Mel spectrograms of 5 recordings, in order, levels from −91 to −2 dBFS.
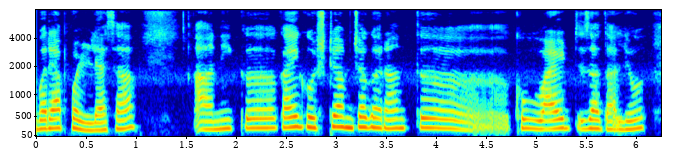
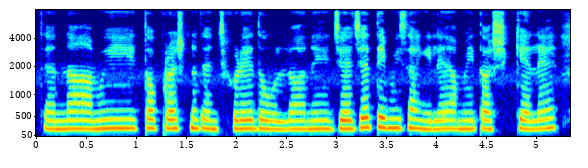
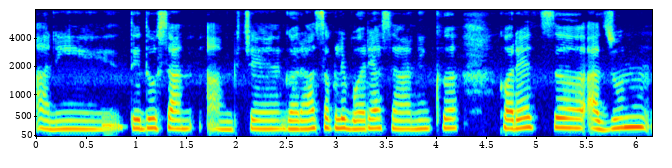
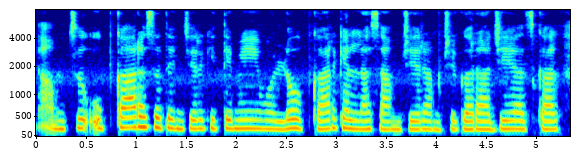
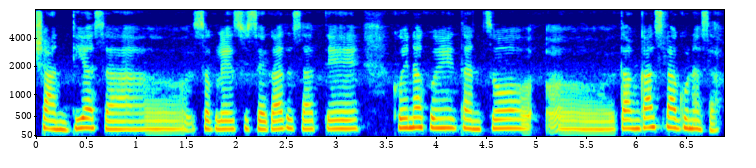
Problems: background sounds at intervals, background conversations at intervals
